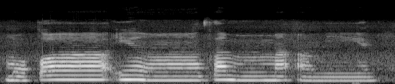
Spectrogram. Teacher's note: gunah mim karena mim musyaddadah atau mim bertasydid, cara bacanya ditekan. Tamma amin, mad arid disukun karena mad tabi'i di akhir kalimat, cara bacanya panjang 2 harokat.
